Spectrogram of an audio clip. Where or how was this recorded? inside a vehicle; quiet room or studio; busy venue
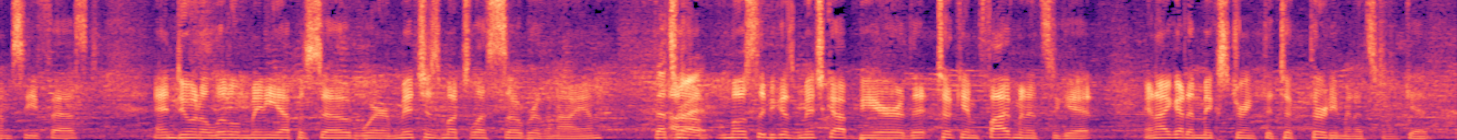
busy venue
